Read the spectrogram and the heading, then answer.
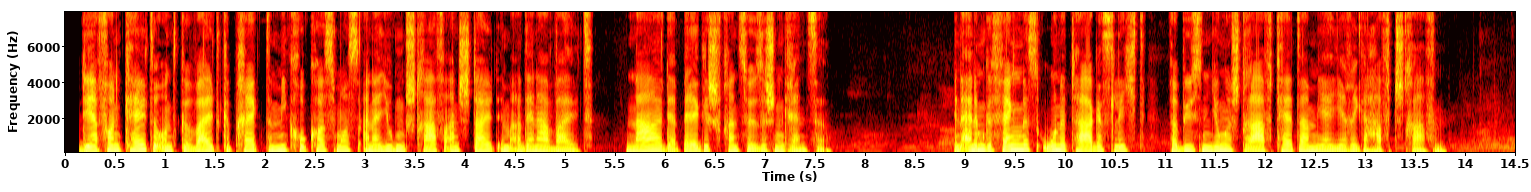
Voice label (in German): Dokumentation; Real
